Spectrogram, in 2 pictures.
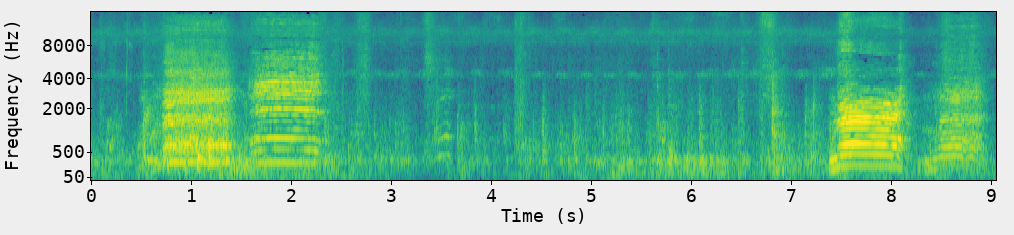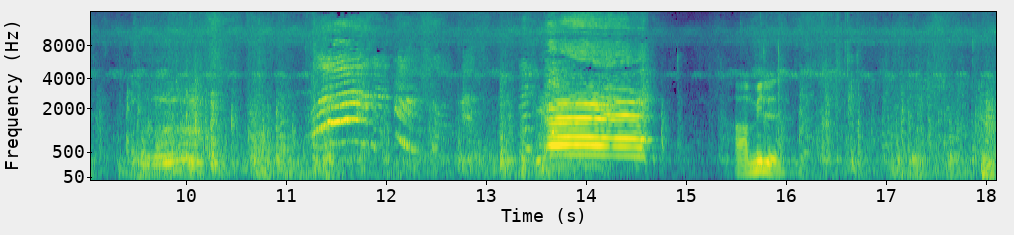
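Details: Sheep bleating while being given dry feed alongside children on a livestock farm: several wavering, harmonic-rich bleats in short bursts spread across the clip, mixed with children's and adults' voices talking nearby.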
